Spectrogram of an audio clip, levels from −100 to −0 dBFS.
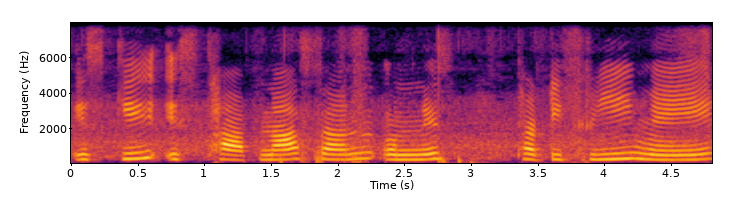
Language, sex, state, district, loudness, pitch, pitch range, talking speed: Hindi, female, Madhya Pradesh, Dhar, -16 LUFS, 285 Hz, 275-300 Hz, 85 wpm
